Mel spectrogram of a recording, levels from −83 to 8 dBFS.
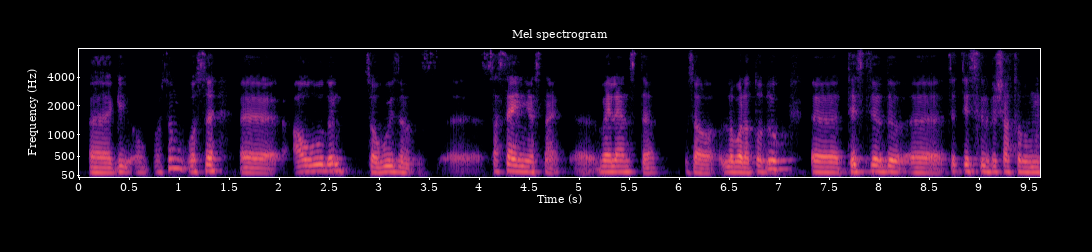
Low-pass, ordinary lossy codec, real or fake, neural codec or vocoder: none; none; fake; codec, 16 kHz, 0.4 kbps, LongCat-Audio-Codec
